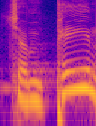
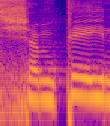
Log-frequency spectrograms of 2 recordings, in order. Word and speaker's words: champagne: Did you say champagne or something? It's champagne and not the way you pronounced it, but that was a good submission.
